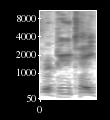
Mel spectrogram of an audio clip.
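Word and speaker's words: Roboute: to pronounce things like I pronounce Gillman one way I pronounce robut Gillman some people say it's route Gillman some like robut Gman everyone's got different opinions it's fine uh do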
